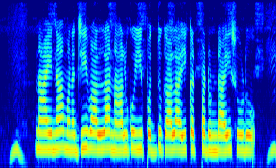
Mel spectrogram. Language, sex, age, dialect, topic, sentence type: Telugu, female, 18-24, Southern, agriculture, statement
